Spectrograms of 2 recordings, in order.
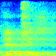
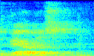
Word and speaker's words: Beres: And so my last name is Hungarian. It should be pronounced Beres. Americanized it as Beres. But he insisted on it being Beres.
